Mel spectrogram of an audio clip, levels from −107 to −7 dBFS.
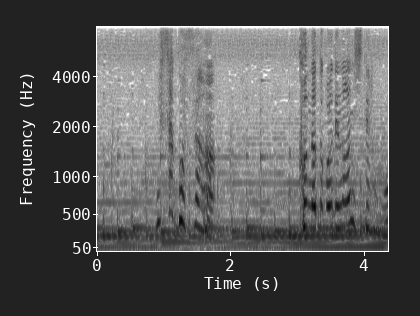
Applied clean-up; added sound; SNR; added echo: none; none; none; none.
